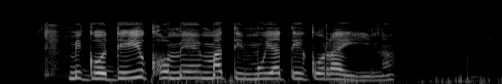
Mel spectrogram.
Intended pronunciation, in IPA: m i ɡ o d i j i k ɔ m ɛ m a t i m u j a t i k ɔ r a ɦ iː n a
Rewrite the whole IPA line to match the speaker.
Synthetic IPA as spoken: m i ɡ o d i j i kʰ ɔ m ɛ m a t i m u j a t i k ɔ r a ɦ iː n a

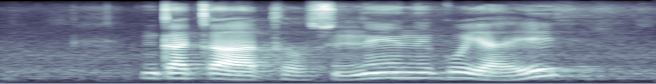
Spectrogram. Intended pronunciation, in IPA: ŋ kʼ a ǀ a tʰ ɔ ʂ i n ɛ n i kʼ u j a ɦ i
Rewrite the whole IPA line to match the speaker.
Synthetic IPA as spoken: ŋ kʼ a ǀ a tʰ ɔ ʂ i n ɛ n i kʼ u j a ɦ i

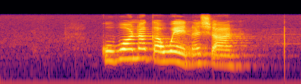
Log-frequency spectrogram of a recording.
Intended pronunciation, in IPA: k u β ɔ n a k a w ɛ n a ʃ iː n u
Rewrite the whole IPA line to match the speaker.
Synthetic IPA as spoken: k u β ɔ n a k a w ɛ n a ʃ aː n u

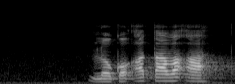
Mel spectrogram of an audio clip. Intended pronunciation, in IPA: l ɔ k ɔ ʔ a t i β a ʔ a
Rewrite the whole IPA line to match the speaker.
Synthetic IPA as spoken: l ɔ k ɔ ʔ a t a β a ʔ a

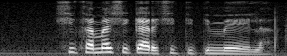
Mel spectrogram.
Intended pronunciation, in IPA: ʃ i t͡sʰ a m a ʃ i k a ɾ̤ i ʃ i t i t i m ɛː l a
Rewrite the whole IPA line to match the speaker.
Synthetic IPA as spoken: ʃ i t͡sʰ a m a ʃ i k a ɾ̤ i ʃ i t i t i m ɛː l a

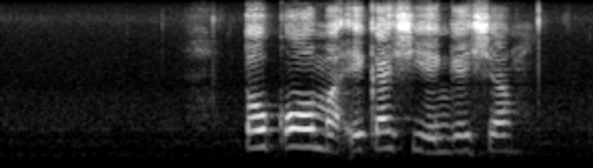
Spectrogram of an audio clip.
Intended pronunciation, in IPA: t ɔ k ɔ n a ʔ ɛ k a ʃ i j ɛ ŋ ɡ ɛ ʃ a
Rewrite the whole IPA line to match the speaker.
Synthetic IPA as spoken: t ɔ k ɔ m a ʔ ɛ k a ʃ i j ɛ ŋ ɡ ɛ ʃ a

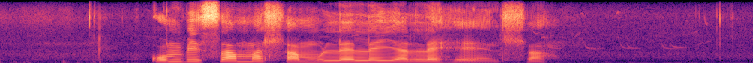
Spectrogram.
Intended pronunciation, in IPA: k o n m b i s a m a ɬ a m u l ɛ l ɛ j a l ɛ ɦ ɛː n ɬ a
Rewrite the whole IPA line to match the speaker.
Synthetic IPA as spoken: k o m b i s a m a ɬ a m u l ɛ l ɛ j a l ɛ ɦ ɛː n ɬ a

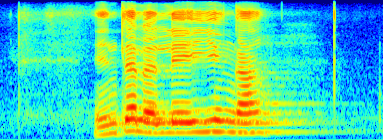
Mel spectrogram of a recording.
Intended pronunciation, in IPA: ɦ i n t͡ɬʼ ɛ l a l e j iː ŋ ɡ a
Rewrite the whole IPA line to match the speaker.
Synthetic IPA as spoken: ɦ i n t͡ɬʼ ɛ l a l e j i ŋ ɡ a

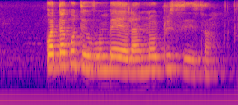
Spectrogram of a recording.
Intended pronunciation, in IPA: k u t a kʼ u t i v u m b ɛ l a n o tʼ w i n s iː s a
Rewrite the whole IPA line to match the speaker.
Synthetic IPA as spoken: k ɔ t a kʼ u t i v u m b ɛ l a n o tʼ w i s iː s a

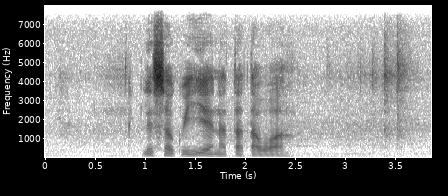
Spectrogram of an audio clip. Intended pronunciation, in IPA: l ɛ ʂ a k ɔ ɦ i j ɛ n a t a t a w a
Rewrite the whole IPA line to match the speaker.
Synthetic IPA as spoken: l ɛ ʂ a k u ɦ i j ɛ n a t a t a w a

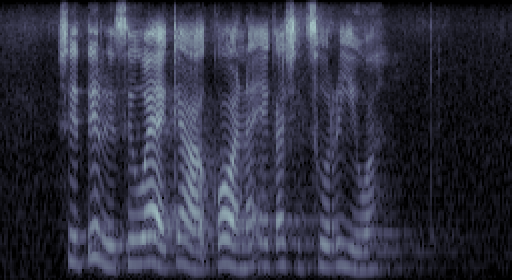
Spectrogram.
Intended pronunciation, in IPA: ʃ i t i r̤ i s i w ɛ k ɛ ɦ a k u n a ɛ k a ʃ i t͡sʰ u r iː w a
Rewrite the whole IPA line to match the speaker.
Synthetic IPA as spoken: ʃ i t i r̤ i s i w ɛ k ɛ ɦ a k ɔ n a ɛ k a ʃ i t͡sʰ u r iː w a

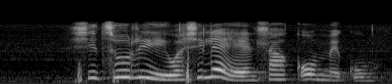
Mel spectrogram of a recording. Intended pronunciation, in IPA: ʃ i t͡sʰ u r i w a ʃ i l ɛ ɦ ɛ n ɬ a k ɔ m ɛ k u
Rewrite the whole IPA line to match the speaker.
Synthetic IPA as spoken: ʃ i t͡sʰ u r i w a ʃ i l ɛ ɦ ɛ n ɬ a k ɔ m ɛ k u

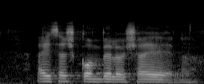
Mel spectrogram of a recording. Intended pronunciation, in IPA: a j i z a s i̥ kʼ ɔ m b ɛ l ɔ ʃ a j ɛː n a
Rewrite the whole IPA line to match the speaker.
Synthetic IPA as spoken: a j i s a ʃ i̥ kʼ ɔ m b ɛ l ɔ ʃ a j ɛː n a

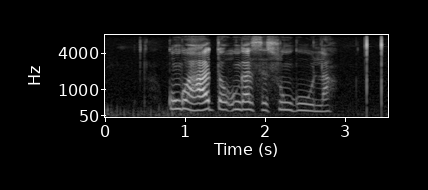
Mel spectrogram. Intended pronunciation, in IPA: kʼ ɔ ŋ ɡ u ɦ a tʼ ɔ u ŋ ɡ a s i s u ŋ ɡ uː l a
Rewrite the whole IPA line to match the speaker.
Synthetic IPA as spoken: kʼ u ŋ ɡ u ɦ a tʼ ɔ u ŋ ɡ a s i s u ŋ ɡ uː l a

